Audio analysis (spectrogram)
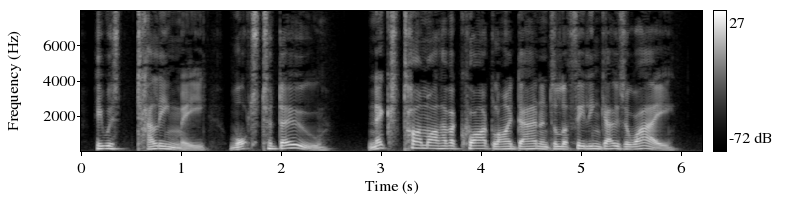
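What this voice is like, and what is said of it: Horrified tone of voice. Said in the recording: “he added in a horrified voice”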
